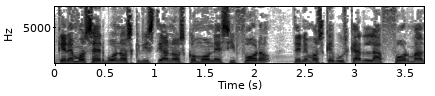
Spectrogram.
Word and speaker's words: Onesíforo: Que yo digo Onesíforo, pero a lo mejor es Onesíforo, ¿sabes? Porque tiene el acento en la I.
